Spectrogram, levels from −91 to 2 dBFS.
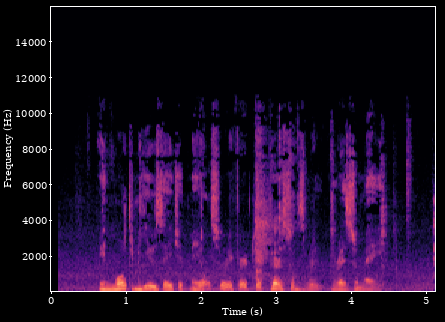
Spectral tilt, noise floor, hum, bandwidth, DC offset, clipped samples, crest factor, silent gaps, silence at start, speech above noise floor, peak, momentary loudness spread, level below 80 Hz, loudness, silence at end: -5.5 dB/octave; -52 dBFS; none; 11 kHz; under 0.1%; under 0.1%; 20 dB; none; 0.65 s; 26 dB; -8 dBFS; 14 LU; -64 dBFS; -27 LUFS; 0 s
